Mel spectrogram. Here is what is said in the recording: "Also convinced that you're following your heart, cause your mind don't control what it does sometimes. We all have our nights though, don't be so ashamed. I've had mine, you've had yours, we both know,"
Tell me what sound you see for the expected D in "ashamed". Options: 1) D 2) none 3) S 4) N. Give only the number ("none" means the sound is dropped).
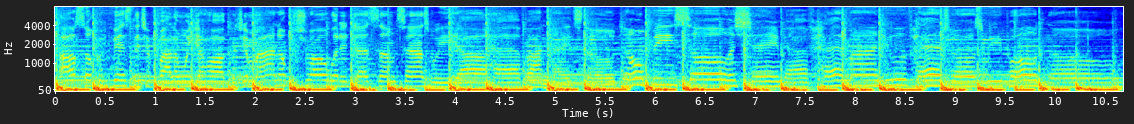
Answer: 1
